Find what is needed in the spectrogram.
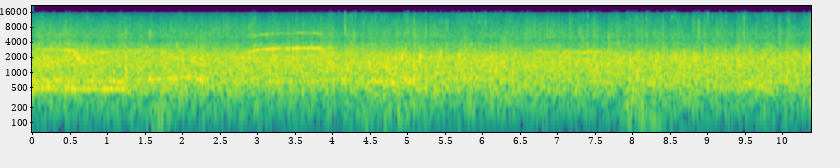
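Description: A large congregation applauding steadily, with a few voices calling out over the clapping.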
